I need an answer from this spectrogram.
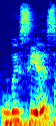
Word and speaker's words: Lucius: So on a Scone smudger brush, I'm taking the shade here, Lucius, which I know how to pronounce because it is like Lucius Malfoy from Harry Potter, and I'm just going to apply that to the inner corners of my eyes.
